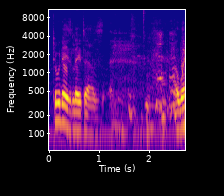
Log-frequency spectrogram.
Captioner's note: laughter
